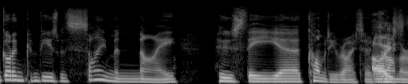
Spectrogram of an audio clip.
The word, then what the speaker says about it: Nighy: I don't think he pronounces it Nighy. I think it's Nye.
